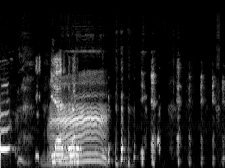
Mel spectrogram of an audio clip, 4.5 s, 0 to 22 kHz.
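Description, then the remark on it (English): A voice imitates the air horn blown at 6:30 at a sale to signal the drawing of names, with one loud, steady, brassy blare lasting about a second that drops slightly in pitch at the end. Quick chatter and laughter follow. “Air horn is what they blow.”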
